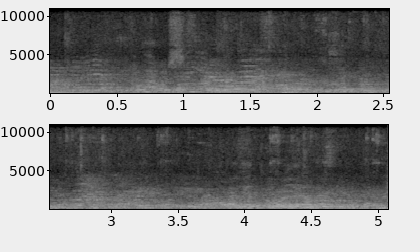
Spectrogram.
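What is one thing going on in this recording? Several women chatter together nearby.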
